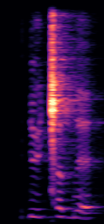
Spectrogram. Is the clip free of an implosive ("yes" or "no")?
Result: no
